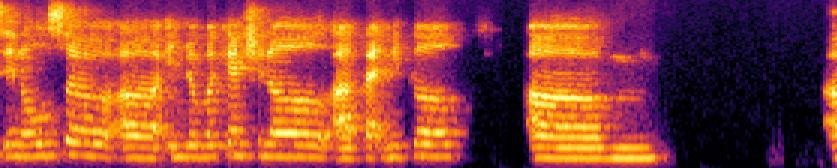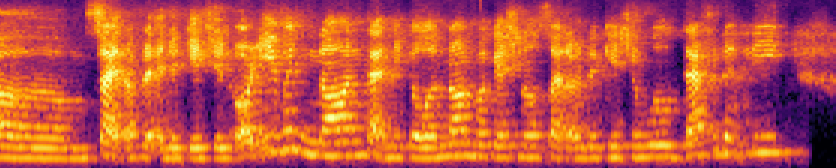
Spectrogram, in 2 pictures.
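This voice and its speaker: A woman's somewhat breathy voice, fairly high in pitch, with ordinary pitch variation at a moderate pace. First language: not English. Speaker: online teacher conference facilitator. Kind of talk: video call discussion.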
